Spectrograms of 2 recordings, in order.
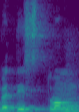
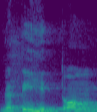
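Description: First: The first word ends in an s sound. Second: The first word ends in a breathy h sound.

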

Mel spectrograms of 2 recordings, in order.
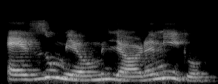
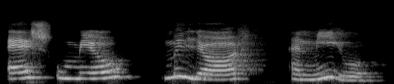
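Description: First: It is said fast. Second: It is said slowly.

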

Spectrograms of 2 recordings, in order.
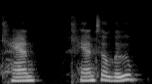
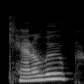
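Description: First: The word sounds like 'can't elope'. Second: The word does not sound like 'can't elope'. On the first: The speaker calls it right. "like can't elope" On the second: The speaker calls it wrong. "I'm someone who says cantaloupe"

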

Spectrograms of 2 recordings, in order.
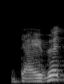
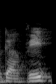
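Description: First: The name is said with English pronunciation. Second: The name is said with Hebrew pronunciation.

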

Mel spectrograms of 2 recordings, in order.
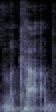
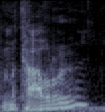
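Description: First: The final R is plain, American style. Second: The final R is rolled, French style. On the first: "how dumb Americans say that word" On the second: "you kind of pronounce the R-E at the end with like a rolling R"

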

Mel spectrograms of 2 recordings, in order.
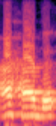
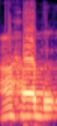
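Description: The two takes are said the same way.

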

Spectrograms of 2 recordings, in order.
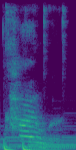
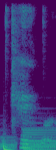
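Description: First: The first syllable rhymes with 'eye'. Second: The first syllable rhymes with 'day'. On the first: The speaker calls it right. "K-A-I is Kai, L-A is La, Kyla" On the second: The speaker calls it wrong. "not Kayla"

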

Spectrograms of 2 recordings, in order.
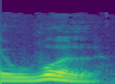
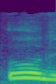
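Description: First: It begins with a w glide. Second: It begins with a plain u vowel. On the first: The speaker calls it right. "英語ではW がありますから" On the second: The speaker calls it wrong. "ウールじゃなくて"

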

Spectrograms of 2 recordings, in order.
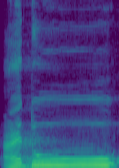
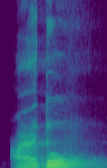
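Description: First: The final vowel is held long. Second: The final vowel is short, one beat. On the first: The speaker calls it wrong. "tidak boleh panjang. Adu, itu salah" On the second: The speaker calls it right. "Jadi cukup ditekan satu ketukan"

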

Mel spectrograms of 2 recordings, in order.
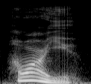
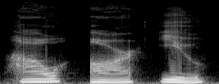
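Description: First: The words run together like one word. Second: Each word is said separately and distinctly. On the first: "Sanki bir kelimeymiş gibi" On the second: "How are you demiyor konuşmacı"

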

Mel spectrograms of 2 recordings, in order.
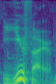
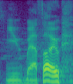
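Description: First: It is said as a single two-syllable word. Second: It is spelled out as three separate letters. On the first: This is how the term's originator said it. "So how did he say it? Well, that was" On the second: This is how it is commonly said today. "pretty much everyone pronounces UFO as"

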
